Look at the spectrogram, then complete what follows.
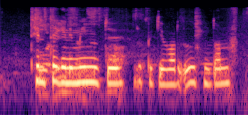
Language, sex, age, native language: Icelandic, female, 15, Icelandic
